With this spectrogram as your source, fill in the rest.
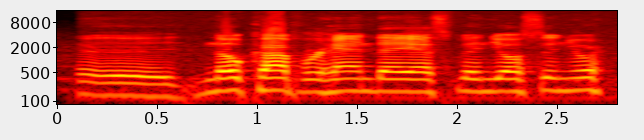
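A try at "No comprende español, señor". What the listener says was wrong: You gotta roll your R's in Spanish.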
